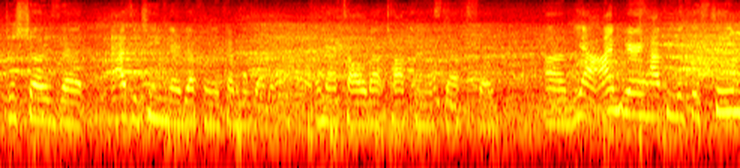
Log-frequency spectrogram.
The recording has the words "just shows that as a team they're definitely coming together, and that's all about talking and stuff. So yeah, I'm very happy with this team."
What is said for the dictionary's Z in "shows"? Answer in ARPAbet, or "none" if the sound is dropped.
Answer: Z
